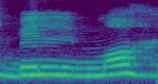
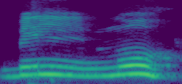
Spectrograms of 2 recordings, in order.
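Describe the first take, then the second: First: The vowel is said with little lip rounding. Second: The vowel is said with well-rounded lips. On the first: The speaker calls it wrong. "बिलमुह नहीं" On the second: The speaker calls it right. "मुह और अच्छे से गोल होंगे"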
